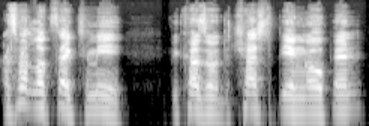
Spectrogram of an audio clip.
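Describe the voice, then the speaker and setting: A man hosting a reaction video, chatting casually in an excitable, slangy way. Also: on the high side, fast talker, no room sound, clean studio sound. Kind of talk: casual chat, reaction commentary. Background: music.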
